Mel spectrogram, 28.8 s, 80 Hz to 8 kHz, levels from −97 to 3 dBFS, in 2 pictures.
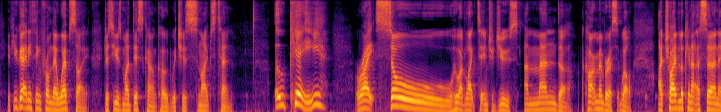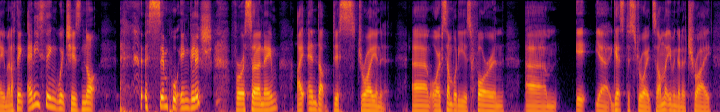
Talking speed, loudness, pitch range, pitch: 145 wpm, -20 LUFS, 100-135 Hz, 115 Hz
